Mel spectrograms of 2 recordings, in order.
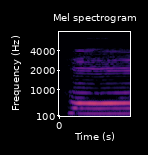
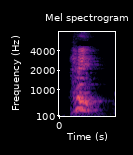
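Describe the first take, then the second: First: It is drawn out long and steady. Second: It is shouted short and loud.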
